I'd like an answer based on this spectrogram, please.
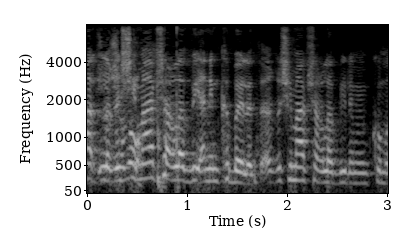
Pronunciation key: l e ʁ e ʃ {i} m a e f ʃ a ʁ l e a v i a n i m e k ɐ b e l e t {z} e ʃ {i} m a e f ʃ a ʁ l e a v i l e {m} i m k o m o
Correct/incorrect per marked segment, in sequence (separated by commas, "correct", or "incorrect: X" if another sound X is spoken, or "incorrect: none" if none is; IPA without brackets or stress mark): correct, incorrect: ʁ, correct, correct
